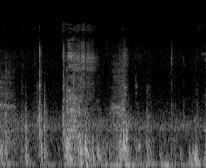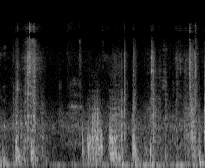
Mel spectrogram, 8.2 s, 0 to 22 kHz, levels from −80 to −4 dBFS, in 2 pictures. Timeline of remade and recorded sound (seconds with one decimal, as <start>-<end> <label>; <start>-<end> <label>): 0.0-0.7 remade; 0.7-2.9 recorded; 2.9-4.0 remade; 4.0-7.5 recorded; 7.5-8.2 remade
